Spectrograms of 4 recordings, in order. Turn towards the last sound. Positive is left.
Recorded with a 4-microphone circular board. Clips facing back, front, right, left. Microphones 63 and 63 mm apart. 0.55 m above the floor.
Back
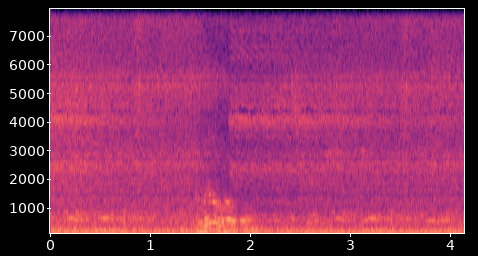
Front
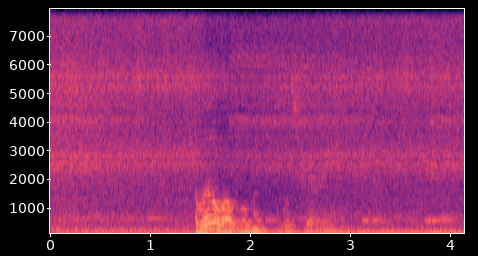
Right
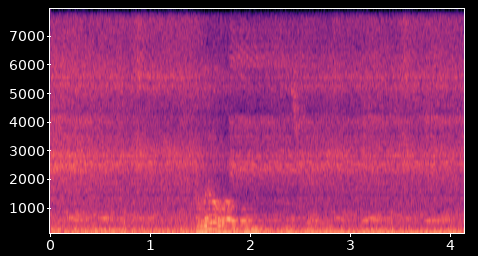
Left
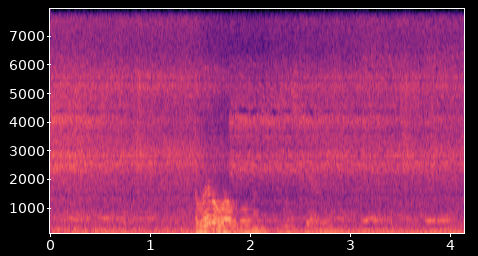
turn(degrees=50)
